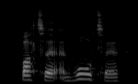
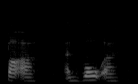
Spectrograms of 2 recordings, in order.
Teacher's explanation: Typically it occurs at the end of the word or before another consonant, so but becomes but and network becomes network. But where the following syllable is a weak vowel, EE is much less likely to glottalize than Cockney, so butter and water are likely to stay the same in EE, but become butter and water in Cockney.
